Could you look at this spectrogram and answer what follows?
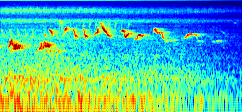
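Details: Rolling, bubbling trills from a European bee-eater, about ten rippling notes that rise and dip in under two and a half seconds and fade toward the end, with a faint high insect whine behind.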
